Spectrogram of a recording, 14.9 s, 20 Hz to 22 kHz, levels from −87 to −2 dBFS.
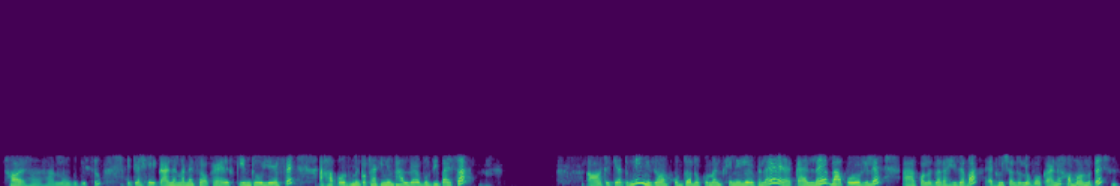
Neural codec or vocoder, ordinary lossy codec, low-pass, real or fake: codec, 24 kHz, 3 kbps, HILCodec; Opus, 64 kbps; 3.6 kHz; fake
